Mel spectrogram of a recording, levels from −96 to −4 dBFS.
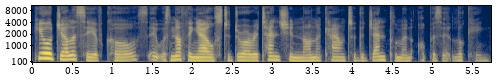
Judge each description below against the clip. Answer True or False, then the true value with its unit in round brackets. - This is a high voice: False (180 Hz)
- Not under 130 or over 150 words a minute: False (190 wpm)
